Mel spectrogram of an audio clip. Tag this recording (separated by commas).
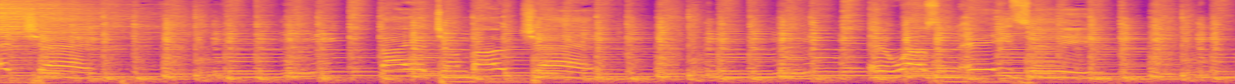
Music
